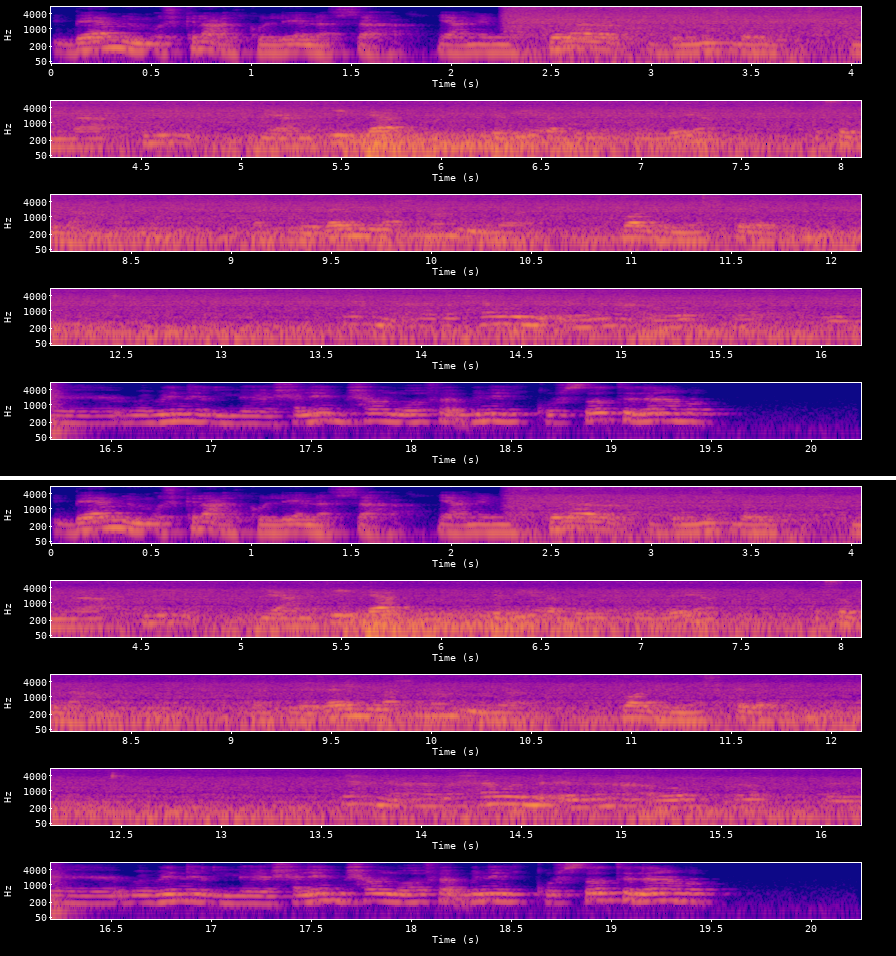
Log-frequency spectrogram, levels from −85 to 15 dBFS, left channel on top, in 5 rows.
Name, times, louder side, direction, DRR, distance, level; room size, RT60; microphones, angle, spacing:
voice 1, 0.0-3.7 4.0-5.9 6.2-7.4 7.9-8.5 9.1-10.6 10.9-11.8, equal, ahead, 0.4 m, -29 dB
sound 1, 2.2-16.2, left 2 dB, 60° left, 0.7 m, -31 dB
voice 2, 13.6-19.4, right 2 dB, 60° right, 1.1 m, -30 dB
3.2 x 2.3 x 2.4 m
head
